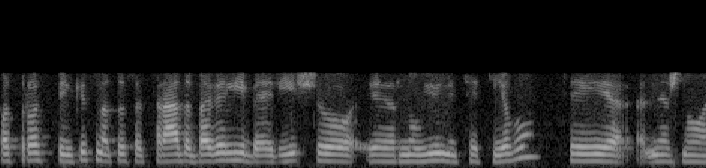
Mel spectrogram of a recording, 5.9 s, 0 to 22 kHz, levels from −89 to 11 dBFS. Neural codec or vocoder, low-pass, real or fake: none; 3.6 kHz; real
